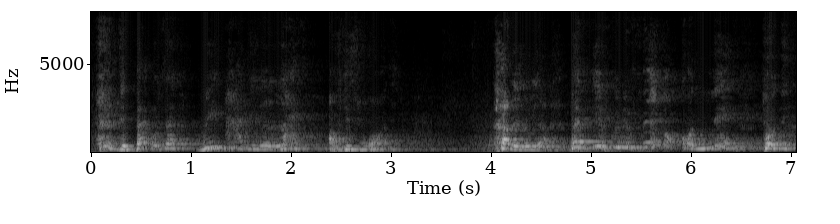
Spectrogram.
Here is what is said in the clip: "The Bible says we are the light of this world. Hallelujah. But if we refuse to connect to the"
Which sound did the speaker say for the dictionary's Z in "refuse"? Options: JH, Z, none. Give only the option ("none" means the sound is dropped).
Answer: none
